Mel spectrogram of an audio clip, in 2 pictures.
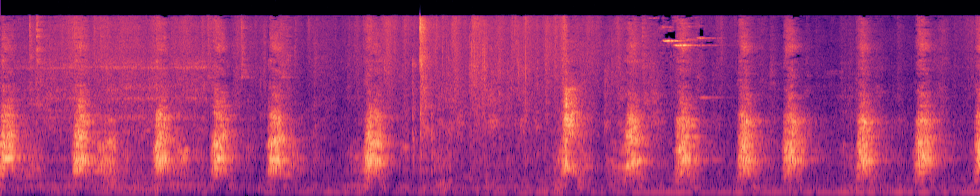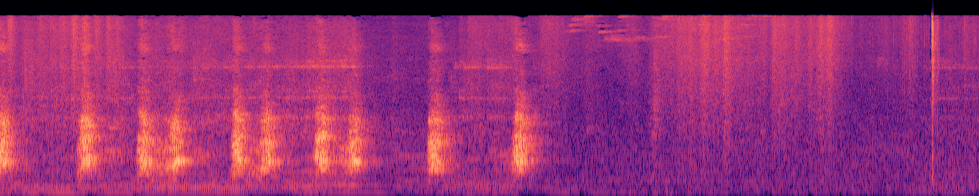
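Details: Scotties chasing a noisy Pizza Hut motorbike away give rapid, regular barks for about fifteen seconds, then fall quiet while a rising engine whine and background music carry on.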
